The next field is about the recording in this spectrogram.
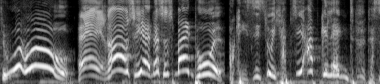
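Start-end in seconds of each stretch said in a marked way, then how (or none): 0.0-2.8 high, loud cheer then telling off; loud indignant fairy; shrill shout. Acted. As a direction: shoo them out of her pool. Fairy guards her pool.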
